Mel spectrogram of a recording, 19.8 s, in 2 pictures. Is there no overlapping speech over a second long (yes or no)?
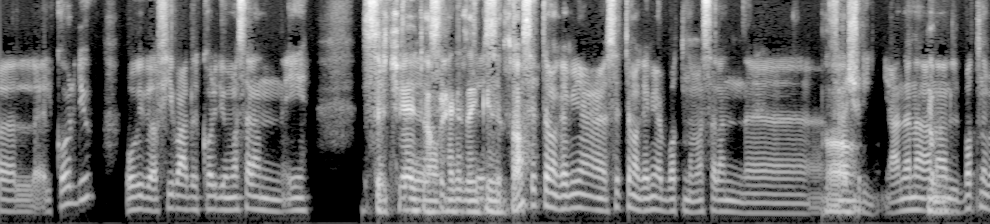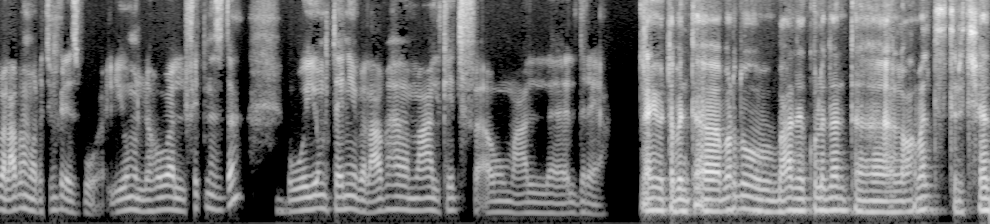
no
